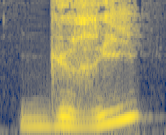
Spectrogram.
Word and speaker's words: gris: Okay, Gris, don't pronounce the S, but then for the feminine form, grise.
